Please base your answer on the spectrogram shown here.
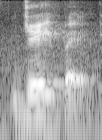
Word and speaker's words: JPEG: so now let's discuss jpeg okay first gif remember that give uh this used for animation on the internet okay so jpeg so jpeg pronounced jpeg yeah it's also supported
